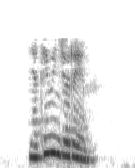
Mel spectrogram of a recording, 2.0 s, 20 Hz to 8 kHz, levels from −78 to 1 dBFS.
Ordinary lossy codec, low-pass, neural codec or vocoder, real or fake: AAC, 16 kbps; 7.2 kHz; none; real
